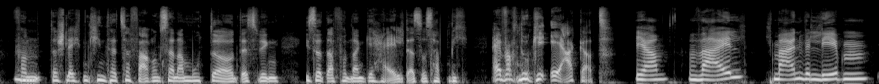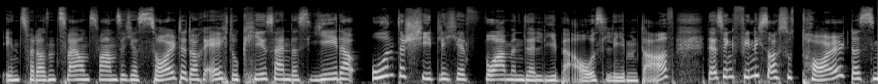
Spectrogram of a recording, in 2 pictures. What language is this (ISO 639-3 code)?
deu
